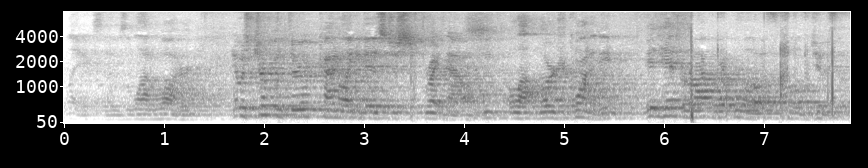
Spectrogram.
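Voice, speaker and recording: A man's voice: fairly high pitch, lively intonation, fairly quick. A man explaining things casually and jokingly as a tour guide, with cave echo around his voice. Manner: casual, joking, quizzing the group. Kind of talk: informal explanatory tour talk. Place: inside an underground limestone cave. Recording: cave echo, long reverb, distant, noisy.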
